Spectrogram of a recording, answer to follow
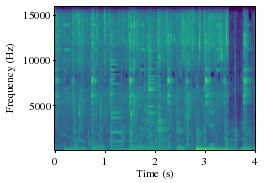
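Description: Background music with sustained pitched notes over a bass line that changes every half second or so.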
